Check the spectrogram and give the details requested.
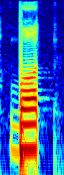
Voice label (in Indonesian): "bot" muda, Mpur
